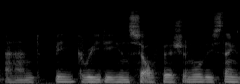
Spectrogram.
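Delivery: ordinary talk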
